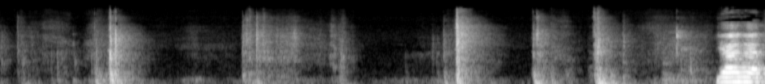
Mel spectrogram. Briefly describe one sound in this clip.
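Cards shuffle and slap onto a table close by.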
